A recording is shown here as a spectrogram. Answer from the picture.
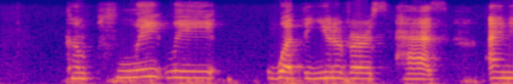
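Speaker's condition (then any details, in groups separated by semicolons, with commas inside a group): No condition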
